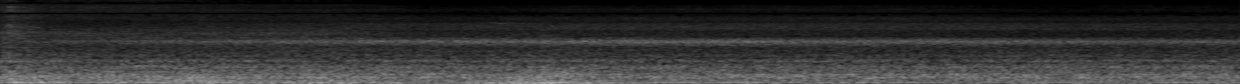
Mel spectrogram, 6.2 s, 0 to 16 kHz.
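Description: Tokyu 5000 series electric commuter train running between stations, heard from inside the passenger car: a steady rumble of running noise with a faint high steady whine over it.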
